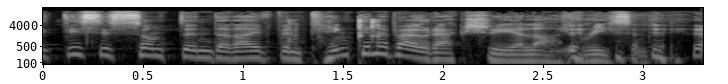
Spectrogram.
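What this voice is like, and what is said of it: Put-on Dublin accent. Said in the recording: “can't do a Cork accent. This is something now that, I did a Dublin one.”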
